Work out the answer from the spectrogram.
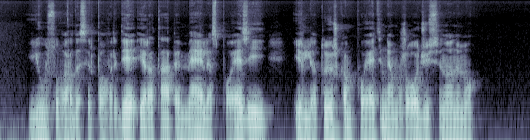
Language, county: Lithuanian, Panevėžys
